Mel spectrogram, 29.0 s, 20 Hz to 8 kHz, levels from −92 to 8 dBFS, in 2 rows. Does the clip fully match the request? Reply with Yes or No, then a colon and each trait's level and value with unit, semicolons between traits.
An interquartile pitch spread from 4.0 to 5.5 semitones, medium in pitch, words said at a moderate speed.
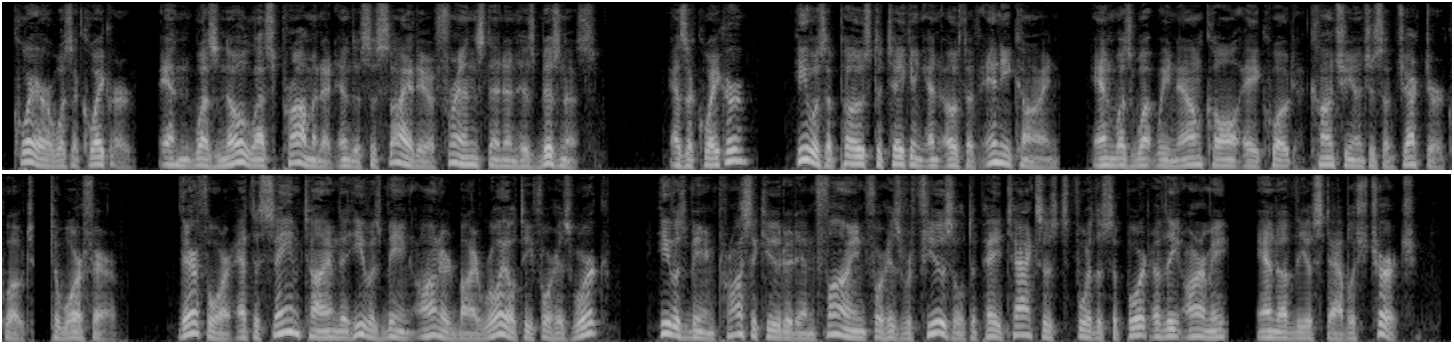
No: average, 4.9 semitones; low, 110 Hz; average, 165 wpm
